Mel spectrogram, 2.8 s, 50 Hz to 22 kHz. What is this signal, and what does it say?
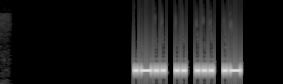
Morse code, heard as a keyed tone, about 35 wpm, 700 Hz. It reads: LISA
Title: USA Common Names - Max 4 Letters - 35wpm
